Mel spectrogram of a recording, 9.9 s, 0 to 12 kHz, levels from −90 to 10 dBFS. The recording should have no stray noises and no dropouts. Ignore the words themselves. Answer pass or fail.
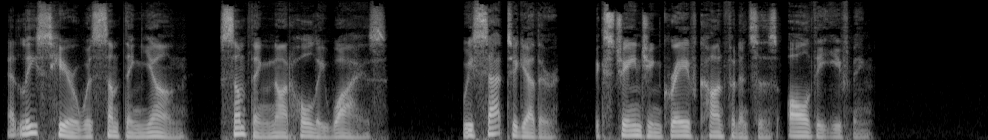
pass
